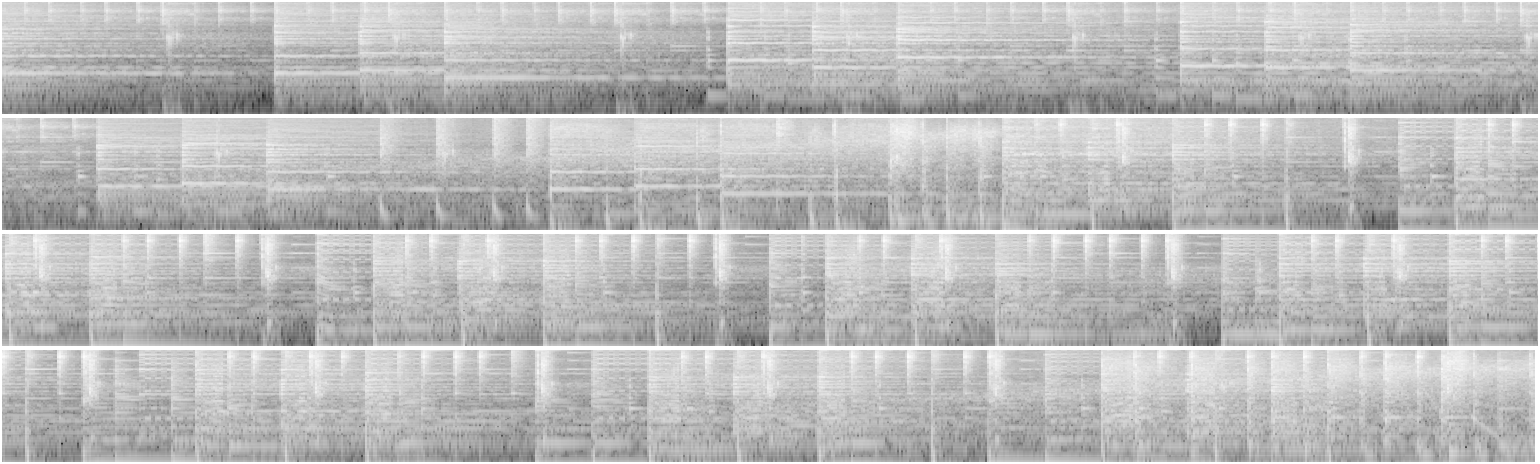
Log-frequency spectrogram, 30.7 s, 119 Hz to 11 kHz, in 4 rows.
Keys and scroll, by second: 1.7-2.5 typing, 5.7-6.5 typing.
